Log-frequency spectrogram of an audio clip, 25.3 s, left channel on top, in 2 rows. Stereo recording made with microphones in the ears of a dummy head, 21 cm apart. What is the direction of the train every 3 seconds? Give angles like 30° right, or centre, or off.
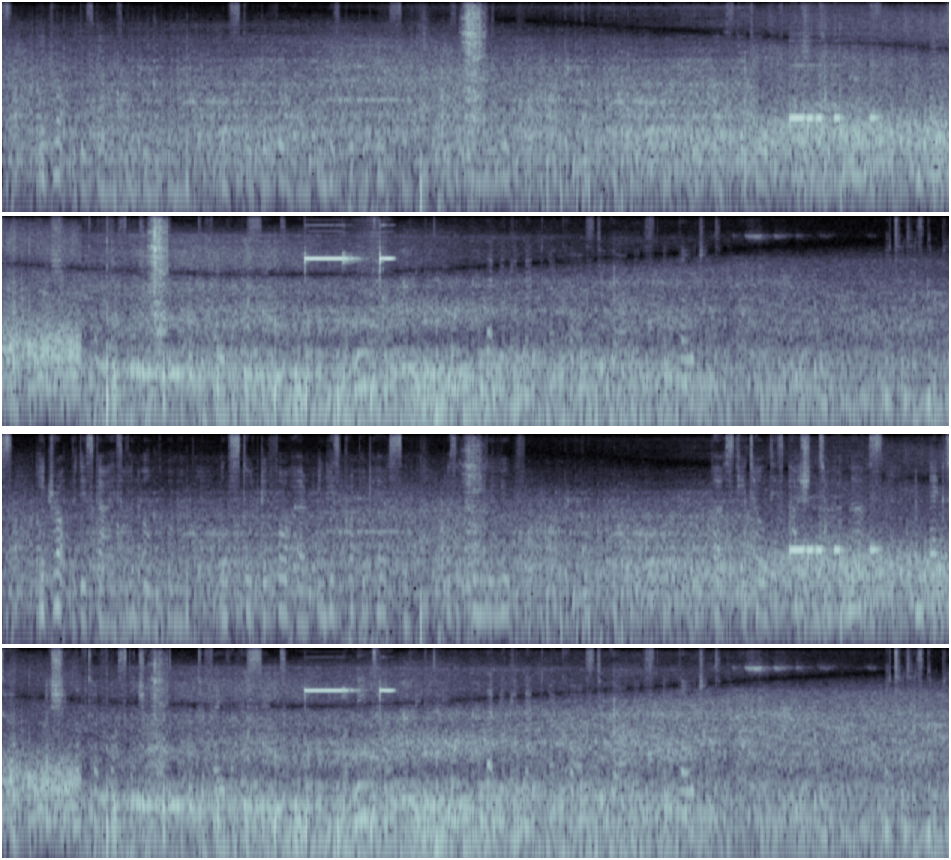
80° left, 80° left, 70° left, 60° left, 40° left, centre, 30° right, 50° right, 50° right.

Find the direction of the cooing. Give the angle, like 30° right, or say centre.
50° left.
